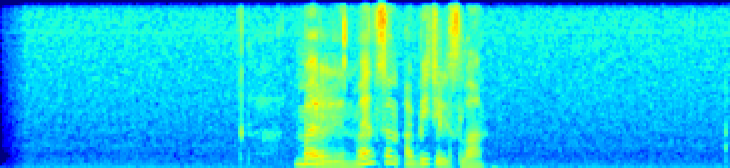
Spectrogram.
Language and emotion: Russian, neutral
